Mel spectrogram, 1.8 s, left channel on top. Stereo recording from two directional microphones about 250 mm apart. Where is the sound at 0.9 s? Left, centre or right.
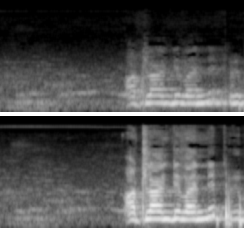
Right.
